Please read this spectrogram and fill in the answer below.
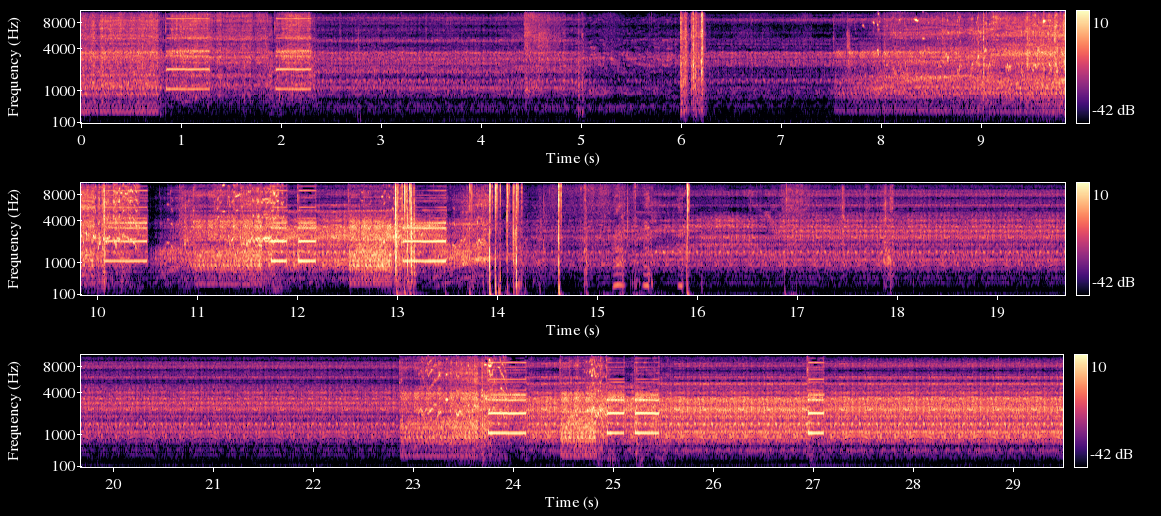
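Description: The toy RC Mini Cooper's built-in sound module playing a synthetic engine sound, a steady electronic buzz that swells louder several times, with short electronic beeps repeated through it. A cluster of loud knocks and rattles comes near the middle.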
